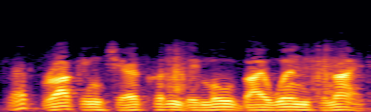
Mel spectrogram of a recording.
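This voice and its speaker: A man playing an uneasy young man on a ghostly night watch, hushed and tense, in old-time radio horror style. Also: low voice, little pitch movement, moderate pace, lightly acted. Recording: dull, hissy old radio recording.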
